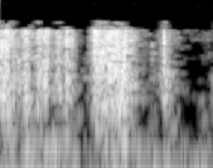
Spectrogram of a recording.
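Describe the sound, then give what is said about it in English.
A sheet of paper is pulled from a typewriter: a rough, ratcheting scrape in several uneven bursts over about a second and a half, with no voices. “Take it out of the typewriter.”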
